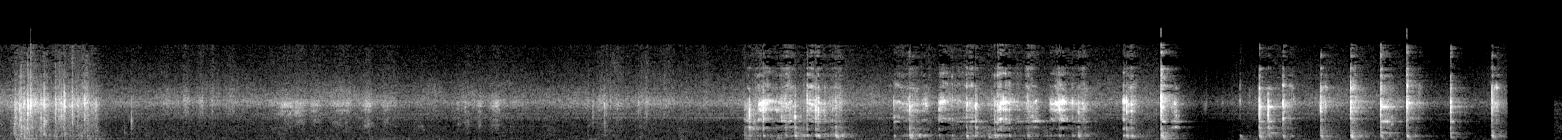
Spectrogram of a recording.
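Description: A spoon scrapes and clinks against a bowl while stirring pressed garlic with a spoonful of oil and a pinch of salt for langoš topping, a soft steady rasp first, then rapid sharp clicking strokes, close with no talking.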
